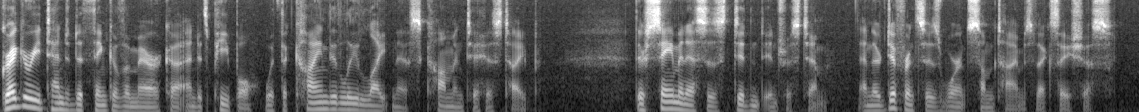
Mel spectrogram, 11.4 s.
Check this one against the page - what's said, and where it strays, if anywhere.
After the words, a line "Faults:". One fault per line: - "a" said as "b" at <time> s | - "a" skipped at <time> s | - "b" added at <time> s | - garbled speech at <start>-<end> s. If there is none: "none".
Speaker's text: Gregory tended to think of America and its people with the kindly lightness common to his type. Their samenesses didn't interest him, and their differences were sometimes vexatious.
Gregory tended to think of America and its people with the kindly lightness common to his type. Their samenesses didn't interest him, and their differences weren't sometimes vexatious.
Faults:
- "were" said as "weren't" at 9.4 s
